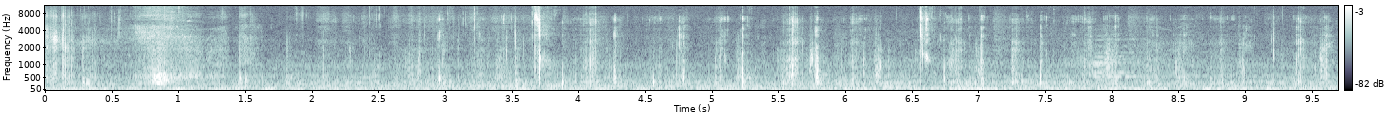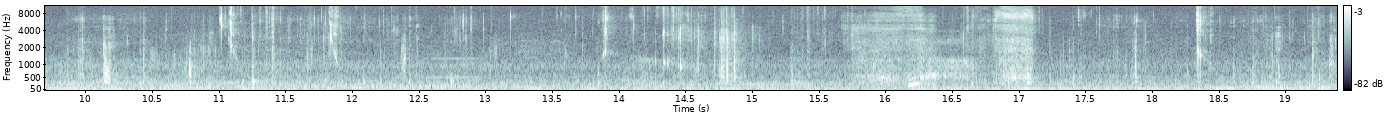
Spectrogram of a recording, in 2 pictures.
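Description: Close-up chewing of a fried sushi roll: a bite, then steady mastication with many short, sharp crunches and wet mouth clicks scattered throughout.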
